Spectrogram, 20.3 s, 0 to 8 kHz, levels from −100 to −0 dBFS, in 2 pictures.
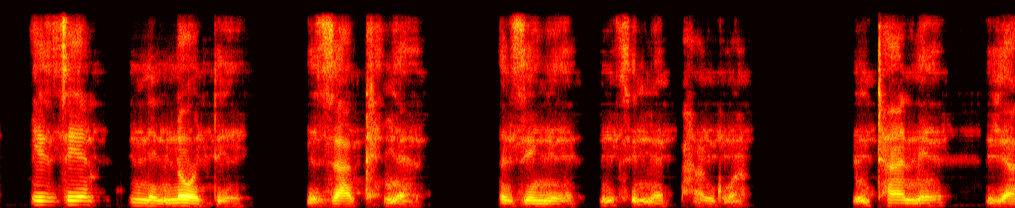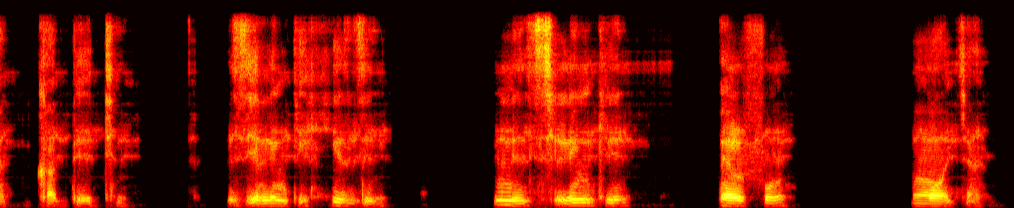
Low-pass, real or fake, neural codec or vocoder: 7.2 kHz; fake; codec, 16 kHz, 4 kbps, FunCodec, trained on LibriTTS, 50 frames a second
